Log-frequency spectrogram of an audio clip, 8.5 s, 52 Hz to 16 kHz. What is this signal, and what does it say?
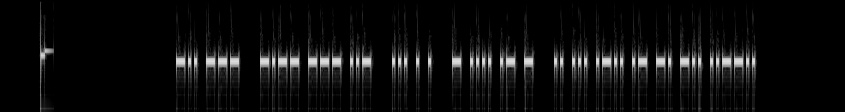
Morse code, heard as a keyed tone, about 40 wpm, 700 Hz. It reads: DO YOU SEE THAT ISLAND?
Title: Sentences from Top 1000 Words - Review Part 3 - 40wpm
